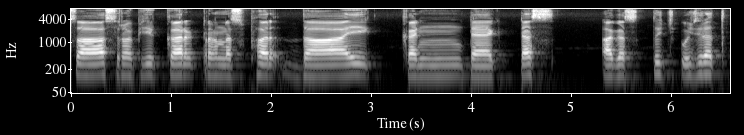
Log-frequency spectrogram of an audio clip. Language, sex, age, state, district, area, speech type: Kashmiri, male, 30-45, Jammu and Kashmir, Pulwama, urban, read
